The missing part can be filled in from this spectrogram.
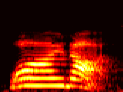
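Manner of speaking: high, loud taunt; mocking challenge. Teacher taunts Pixie loudly. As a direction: fling the question back defiantly.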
